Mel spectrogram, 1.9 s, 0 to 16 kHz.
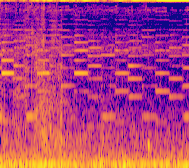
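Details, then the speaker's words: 1984 Dyna Electronics Royal Casino after replacing the LM380N amplifier chip blown by a 110V short and hooking up another speaker in place of the blown one: clean jingles and tones over faint hum; sound output working. "yeah replaced the LM 380n amplifier then as I said I didn't have sound still and I was like oh I forgot about the speaker not having ohms so yeah hooked up another speaker and as you can hear we got"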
